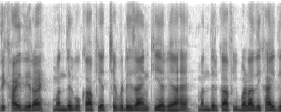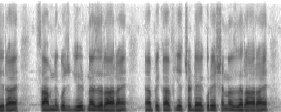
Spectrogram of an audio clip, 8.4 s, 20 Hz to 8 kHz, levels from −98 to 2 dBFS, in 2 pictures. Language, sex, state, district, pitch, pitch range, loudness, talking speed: Hindi, male, Uttar Pradesh, Varanasi, 120 Hz, 115-130 Hz, -17 LUFS, 255 wpm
